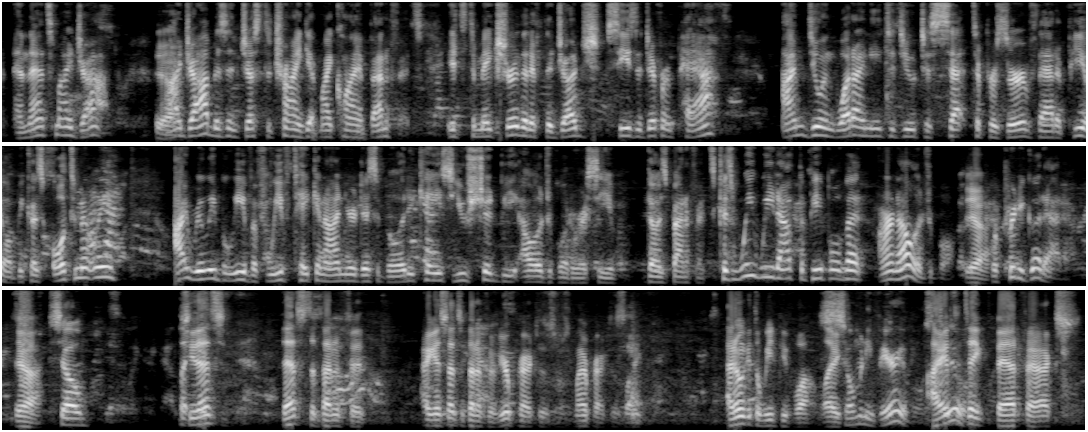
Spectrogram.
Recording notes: This episode was recorded at Stownut Donut & Diner.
